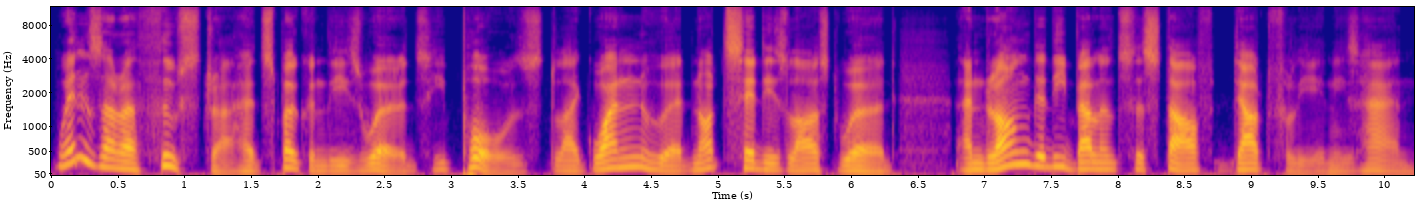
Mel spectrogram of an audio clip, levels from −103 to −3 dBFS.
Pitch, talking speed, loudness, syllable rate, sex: 130 Hz, 165 wpm, -22 LUFS, 4.0 syllables/s, male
